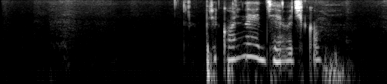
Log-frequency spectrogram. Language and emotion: Russian, positive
